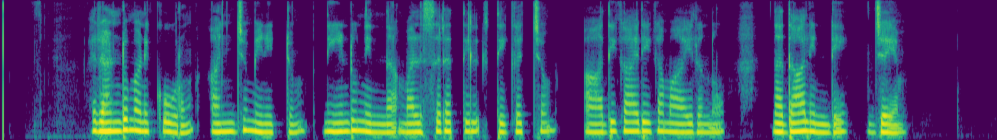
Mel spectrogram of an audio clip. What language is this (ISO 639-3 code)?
mal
